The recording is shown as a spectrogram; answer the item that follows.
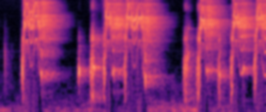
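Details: Baby civet giving shrill, high, wavering squeaks in quick bursts, four main cries spread over a few seconds with brief pauses between, faint low rumble underneath.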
